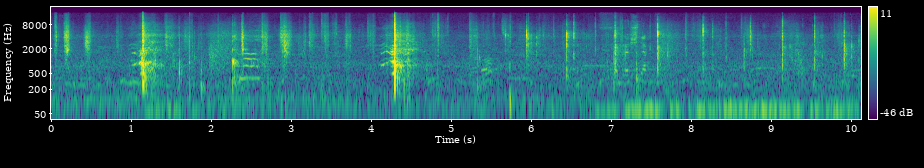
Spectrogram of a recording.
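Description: A tennis ball is struck hard with racquets in a rally: two loud hits about three seconds apart, with fainter knocks and low voices around them.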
